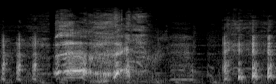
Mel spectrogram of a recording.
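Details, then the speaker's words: A harsh, rough cough burst with brief vocal sounds before and after, from an adult man. "All right. I have a cough because I was sick. I'm no longer sick."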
